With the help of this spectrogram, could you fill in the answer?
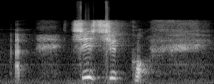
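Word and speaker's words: Чичиков: Titicof com um v no final que tem um som de f e quando a gente pronuncia.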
